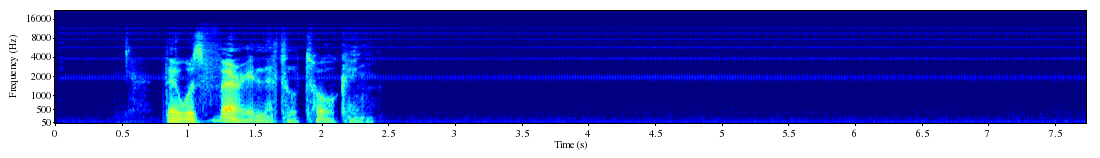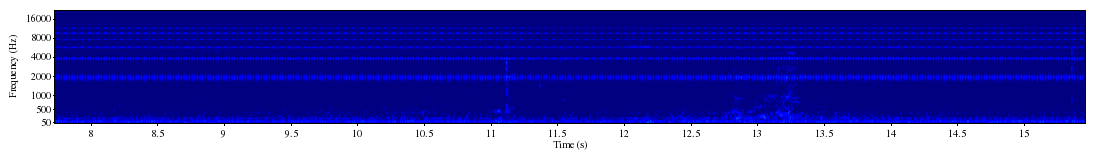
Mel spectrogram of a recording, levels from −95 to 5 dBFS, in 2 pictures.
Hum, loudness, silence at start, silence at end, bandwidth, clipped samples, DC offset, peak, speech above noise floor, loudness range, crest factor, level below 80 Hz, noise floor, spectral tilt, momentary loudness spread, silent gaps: 50 Hz at -80 dBFS; -36 LUFS; 0.85 s; 13.05 s; 14.5 kHz; under 0.1%; under 0.1%; -12 dBFS; 39 dB; 18 LU; 32 dB; -66 dBFS; -74 dBFS; -5 dB/octave; 29 LU; none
